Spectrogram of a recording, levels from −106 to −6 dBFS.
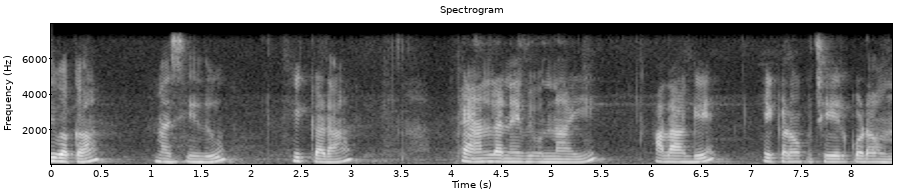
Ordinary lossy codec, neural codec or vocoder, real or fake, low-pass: none; none; real; 7.2 kHz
